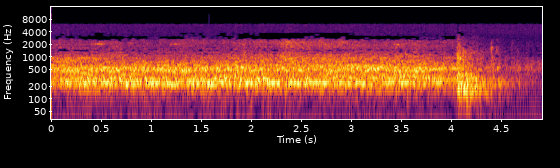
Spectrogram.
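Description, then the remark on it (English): A steady, loud rumble and rattle fills the inside of a moving train, broken near the end by a sharp clunk like a door before the noise eases off. No one speaks. “I want to see more of the train anyhow.”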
